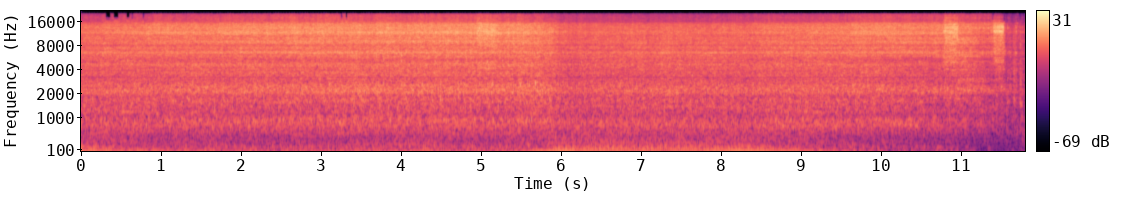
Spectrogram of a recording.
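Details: 1959 GMC pickup, 327 small-block Chevy V8, first start in 15 years, brake cleaner sprayed at the carburetor base: steady idle picks up and smooths for a few seconds, then drops back; vacuum leak at throttle shaft or base gasket, carburetor to be rebuilt.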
